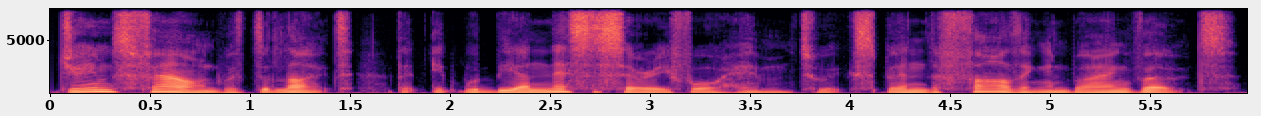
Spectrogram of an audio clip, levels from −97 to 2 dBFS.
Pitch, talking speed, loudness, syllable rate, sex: 125 Hz, 180 wpm, -19 LUFS, 4.8 syllables/s, male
